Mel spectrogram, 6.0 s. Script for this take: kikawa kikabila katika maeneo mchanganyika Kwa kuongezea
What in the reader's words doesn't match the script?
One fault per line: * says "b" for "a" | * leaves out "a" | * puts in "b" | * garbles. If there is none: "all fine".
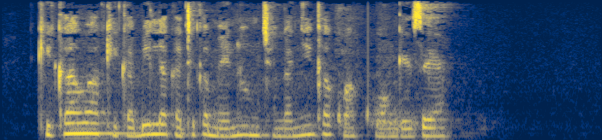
all fine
